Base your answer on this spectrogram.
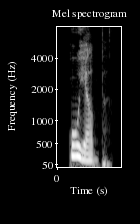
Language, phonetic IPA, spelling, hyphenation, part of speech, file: Hungarian, [ˈuːjɒbː], újabb, újabb, adjective, Hu-újabb.ogg
- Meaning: comparative degree of új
